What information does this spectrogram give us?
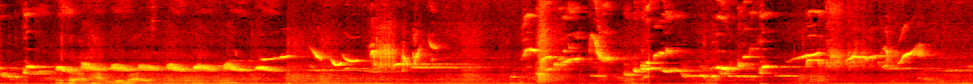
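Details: Caged shama tested as a fighting bird, opening with a run of about six quick repeated whistled notes, then varied sweeping whistles, chattering bursts and high squeaks.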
